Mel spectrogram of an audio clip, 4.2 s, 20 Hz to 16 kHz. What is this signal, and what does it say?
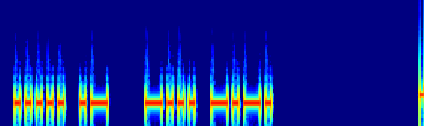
Morse code, heard as a keyed tone, about 22 wpm, 700 Hz. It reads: 5A BC
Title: Field Day Exchanges - 22wpm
